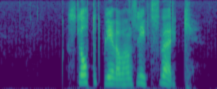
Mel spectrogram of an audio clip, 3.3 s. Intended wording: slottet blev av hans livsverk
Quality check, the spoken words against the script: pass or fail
pass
